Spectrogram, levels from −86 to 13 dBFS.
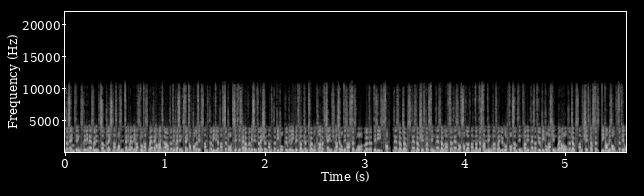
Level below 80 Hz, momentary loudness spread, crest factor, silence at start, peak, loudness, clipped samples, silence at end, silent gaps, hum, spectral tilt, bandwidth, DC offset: -42 dBFS; 1 LU; 18 dB; 0 s; -4 dBFS; -23 LUFS; under 0.1%; 0 s; none; none; -5 dB/octave; 11.5 kHz; 0.1%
